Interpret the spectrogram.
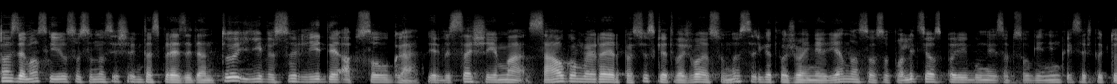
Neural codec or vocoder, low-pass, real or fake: codec, 32 kHz, 1.9 kbps, SNAC; 14.4 kHz; fake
